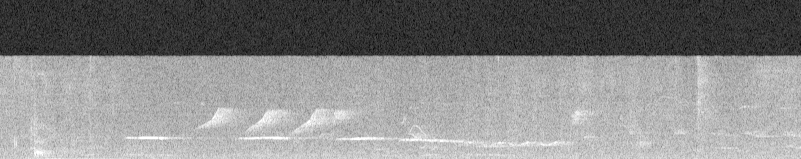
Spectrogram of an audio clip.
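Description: Wild songbirds calling, faint: a thin high whistle held in a few notes that slide down into a wavering warble, with three quick rising chirps above it about a second and a half in. A brief low rumble comes near the start.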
